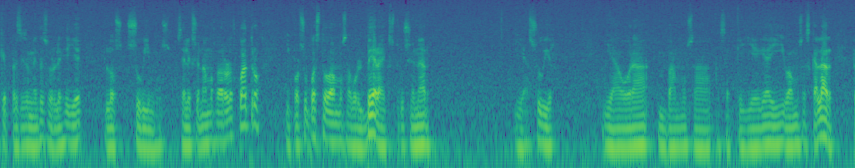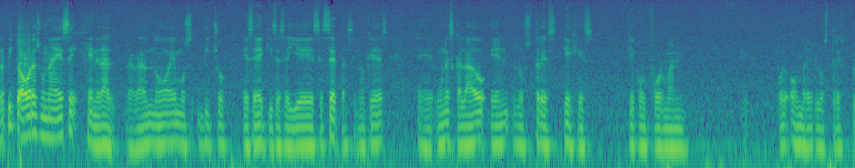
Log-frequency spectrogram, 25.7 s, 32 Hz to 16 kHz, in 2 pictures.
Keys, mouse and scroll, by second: 1.6 b, 1.8-2.8 drag, 3.9 e, 6.0 click, 7.1-8.4 drag, 9.0-10.5 drag, 10.8 s, 12.0 click, 12.8-13.9 drag, 15.7 a, 17.3 b, 17.7 click, 18.8-20.1 drag, 20.7 a, 21.1 b, 21.5 click, 22.8-23.8 drag, 24.3-25.5 drag.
